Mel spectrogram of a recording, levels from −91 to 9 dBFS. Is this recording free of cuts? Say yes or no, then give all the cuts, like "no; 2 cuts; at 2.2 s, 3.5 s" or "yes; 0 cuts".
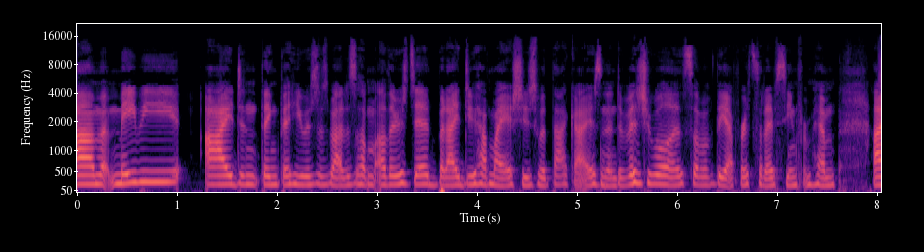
yes; 0 cuts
